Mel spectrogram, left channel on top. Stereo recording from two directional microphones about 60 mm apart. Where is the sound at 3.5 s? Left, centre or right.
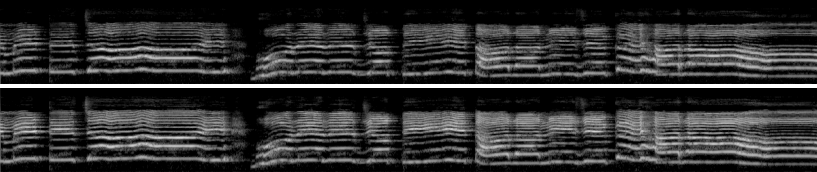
Left.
